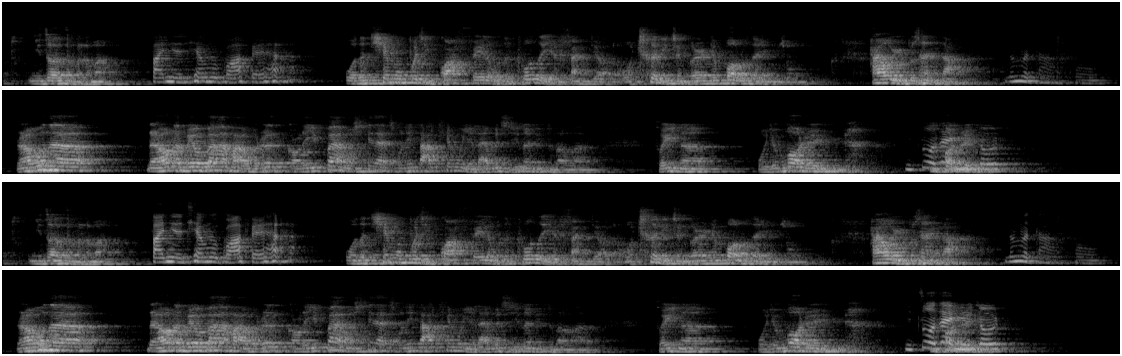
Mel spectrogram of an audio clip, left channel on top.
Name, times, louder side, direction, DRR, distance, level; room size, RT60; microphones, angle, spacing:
voice 1, 0.3-1.1 3.4-8.0 8.4-9.6 11.3-12.1 12.6-17.1 17.7-18.3 18.7-19.8 20.5-21.0, left 1 dB, 45° left, -1 dB, 2.4 m, -29 dB
voice 2, 1.5-2.9 9.2-9.7 10.0-11.0 20.2-21.1, right 3 dB, 90° right, 11 dB, 0.7 m, -33 dB
9.9 x 6.2 x 4.9 m, 0.95 s
head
